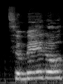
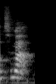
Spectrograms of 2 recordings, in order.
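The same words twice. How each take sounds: First: "tomato" with an "ay" middle vowel; "tomato" rhyming with potato; American pronunciation. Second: "tomato" with an "ah" middle vowel; "tomato" cut short on a long "ah"; alternate pronunciation. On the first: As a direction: say "tomato" as to-MAY-to. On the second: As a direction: say "tomato" as to-MAH-to. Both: Shown as a demonstration. Demonstrates two pronunciations of tomato.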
